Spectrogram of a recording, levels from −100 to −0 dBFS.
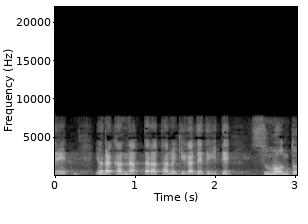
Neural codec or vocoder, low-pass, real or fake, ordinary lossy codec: none; none; real; none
